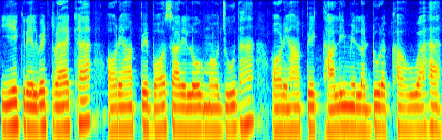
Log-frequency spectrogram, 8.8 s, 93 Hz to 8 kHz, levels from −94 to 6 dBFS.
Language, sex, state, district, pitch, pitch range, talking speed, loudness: Hindi, male, Bihar, West Champaran, 135 Hz, 130-140 Hz, 150 wpm, -15 LUFS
